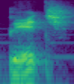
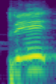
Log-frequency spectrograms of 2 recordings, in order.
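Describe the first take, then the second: First: The word is said calmly and quietly. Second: The word is screamed loudly.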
